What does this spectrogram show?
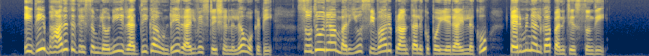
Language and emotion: Telugu, neutral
